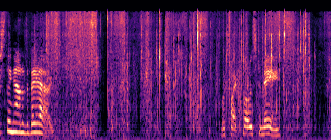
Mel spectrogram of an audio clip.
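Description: Tissue paper rustles and crinkles.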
